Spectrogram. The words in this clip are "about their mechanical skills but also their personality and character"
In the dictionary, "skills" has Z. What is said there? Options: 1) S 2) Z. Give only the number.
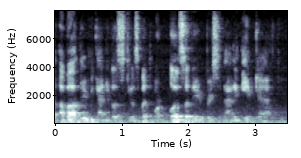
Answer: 1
